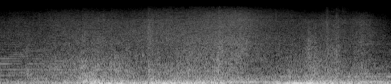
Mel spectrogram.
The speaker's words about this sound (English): The ship moves steadily through the water.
